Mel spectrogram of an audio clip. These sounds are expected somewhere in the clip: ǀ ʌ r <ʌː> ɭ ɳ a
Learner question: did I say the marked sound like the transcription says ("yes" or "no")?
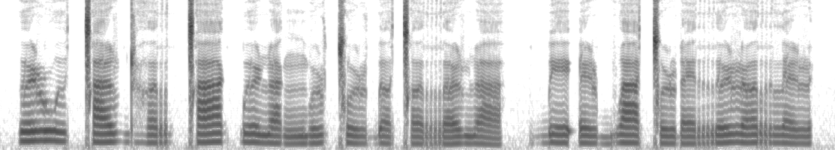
no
